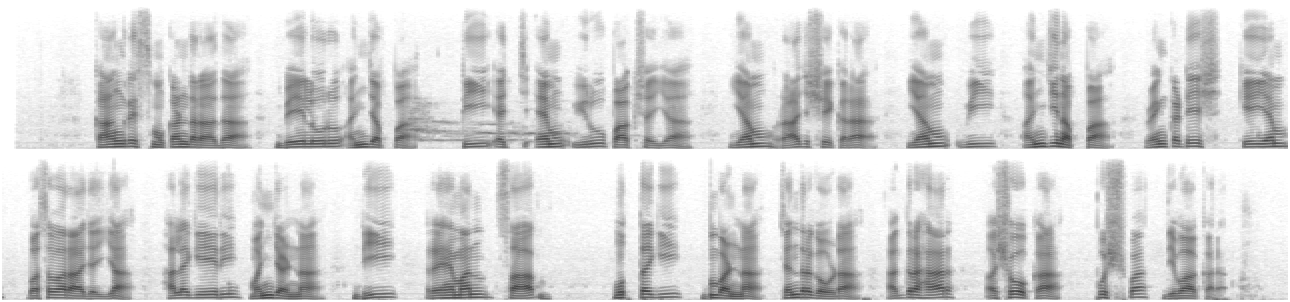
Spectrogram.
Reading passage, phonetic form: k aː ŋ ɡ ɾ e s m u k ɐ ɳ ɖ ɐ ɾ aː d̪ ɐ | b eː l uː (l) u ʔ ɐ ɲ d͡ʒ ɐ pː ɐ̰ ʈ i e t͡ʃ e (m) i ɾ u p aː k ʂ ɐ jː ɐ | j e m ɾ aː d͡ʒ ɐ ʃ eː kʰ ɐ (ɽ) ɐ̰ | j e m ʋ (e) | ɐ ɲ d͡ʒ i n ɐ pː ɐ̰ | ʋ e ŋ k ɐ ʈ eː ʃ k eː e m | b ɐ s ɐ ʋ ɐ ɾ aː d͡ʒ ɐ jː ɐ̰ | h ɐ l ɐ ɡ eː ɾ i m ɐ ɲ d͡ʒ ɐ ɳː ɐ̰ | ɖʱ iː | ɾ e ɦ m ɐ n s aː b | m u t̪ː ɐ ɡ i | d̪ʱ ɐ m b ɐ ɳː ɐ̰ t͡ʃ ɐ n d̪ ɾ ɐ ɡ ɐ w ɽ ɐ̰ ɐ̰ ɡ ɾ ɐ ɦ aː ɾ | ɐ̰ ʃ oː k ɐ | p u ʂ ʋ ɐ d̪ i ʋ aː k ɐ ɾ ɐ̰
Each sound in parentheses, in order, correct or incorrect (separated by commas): incorrect, correct, incorrect, incorrect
